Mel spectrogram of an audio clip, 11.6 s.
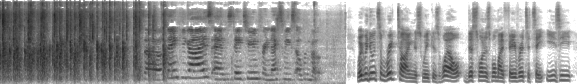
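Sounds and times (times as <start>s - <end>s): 
crowd applauding: 0.0s - 3.4s
speech: 4.1s - 6.6s, 7.2s - 11.5s.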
